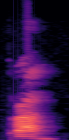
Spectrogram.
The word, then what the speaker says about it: trunk: apa itu yang namanya terang atau dalam tulisannya kayak gini ya, Teman-teman. Tunggu kita sini tulisannya kayak gini, trung. Namun dibacanya terang ya, Teman-teman.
